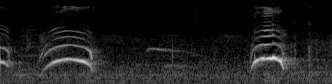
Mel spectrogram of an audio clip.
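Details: Cat giving two drawn-out meows separated by a pause, each call bending up then down in pitch, with a faint short whistle-like tone between them.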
